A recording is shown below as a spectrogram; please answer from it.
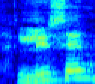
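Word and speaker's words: listen: close the door okay लिसन केर यहां पर टी साइलेंट होता है ना लिसन मीस सुनो केयरफुली का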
